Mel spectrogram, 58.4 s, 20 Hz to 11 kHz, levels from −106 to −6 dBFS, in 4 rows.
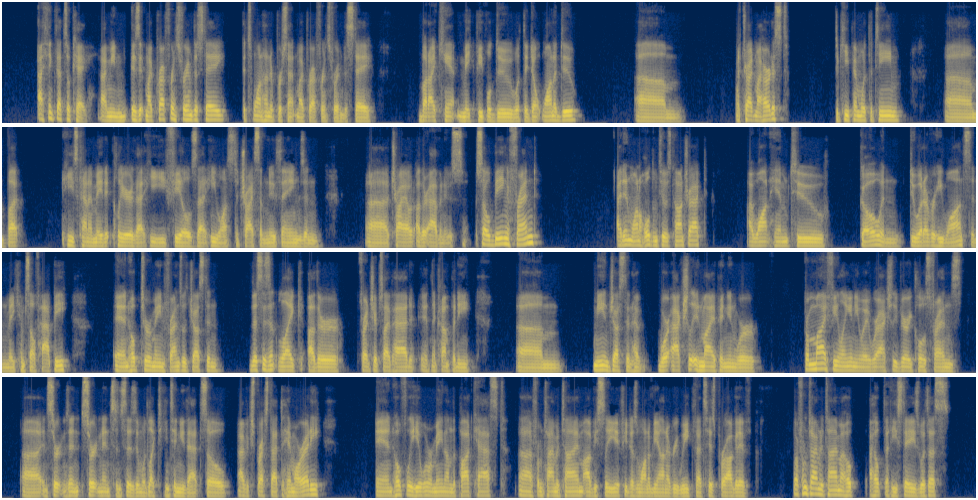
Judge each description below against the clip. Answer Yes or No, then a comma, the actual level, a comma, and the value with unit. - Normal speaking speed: Yes, average, 195 wpm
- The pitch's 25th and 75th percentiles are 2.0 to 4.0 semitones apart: Yes, average, 2.9 semitones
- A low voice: Yes, low, 100 Hz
